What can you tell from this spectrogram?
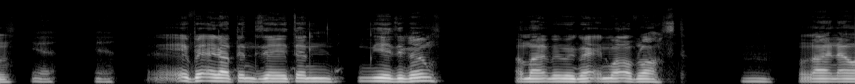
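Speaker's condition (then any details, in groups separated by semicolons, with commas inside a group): Paralysis after childhood accident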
